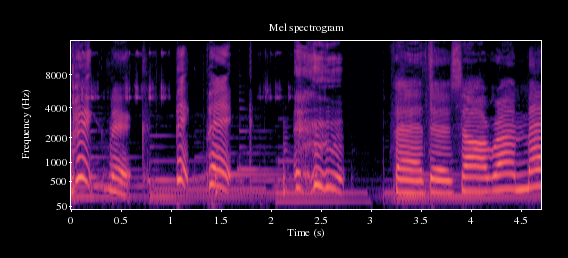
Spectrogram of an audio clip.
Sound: giggles

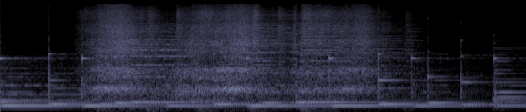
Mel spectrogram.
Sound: crowd cheering

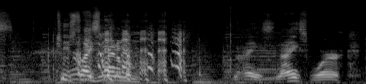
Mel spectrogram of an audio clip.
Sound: everyone laughing

